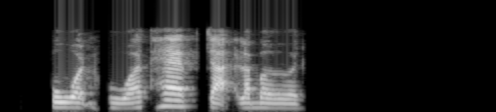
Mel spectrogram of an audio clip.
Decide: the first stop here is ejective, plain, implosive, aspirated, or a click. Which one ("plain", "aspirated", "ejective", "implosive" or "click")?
plain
